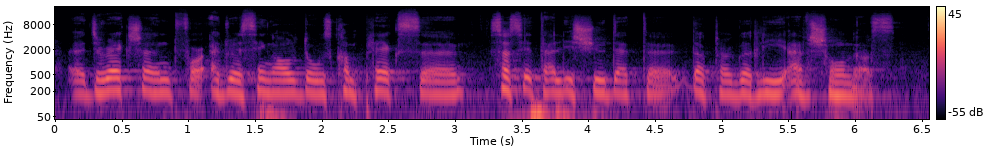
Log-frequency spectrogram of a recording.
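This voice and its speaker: A dark, mellow voice in a French accent, with vocal fry and monotone, flat intonation. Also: woman, medium pitch for a woman, moderate pace. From Quebec. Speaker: physician and professor. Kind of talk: conference talk.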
